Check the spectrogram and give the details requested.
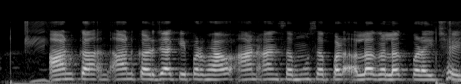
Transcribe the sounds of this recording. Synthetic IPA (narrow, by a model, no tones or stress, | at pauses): anankəɾd͡ʒakepɾəbʱaʋanansəmusə̃pəɽə̰ləɡələɡ̚pəɽɛjt͡ʃʰɛ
